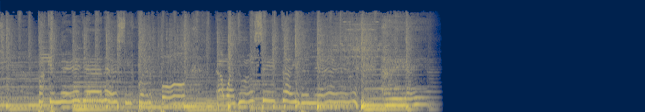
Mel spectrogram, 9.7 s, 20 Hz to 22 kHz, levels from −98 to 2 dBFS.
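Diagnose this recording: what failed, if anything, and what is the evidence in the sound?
Nothing has failed in the signal chain: a smooth fade-out begins at around 6 s and reaches silence at 6.66 s, tapering gradually without any click or hard edge, as a deliberate editing choice would.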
